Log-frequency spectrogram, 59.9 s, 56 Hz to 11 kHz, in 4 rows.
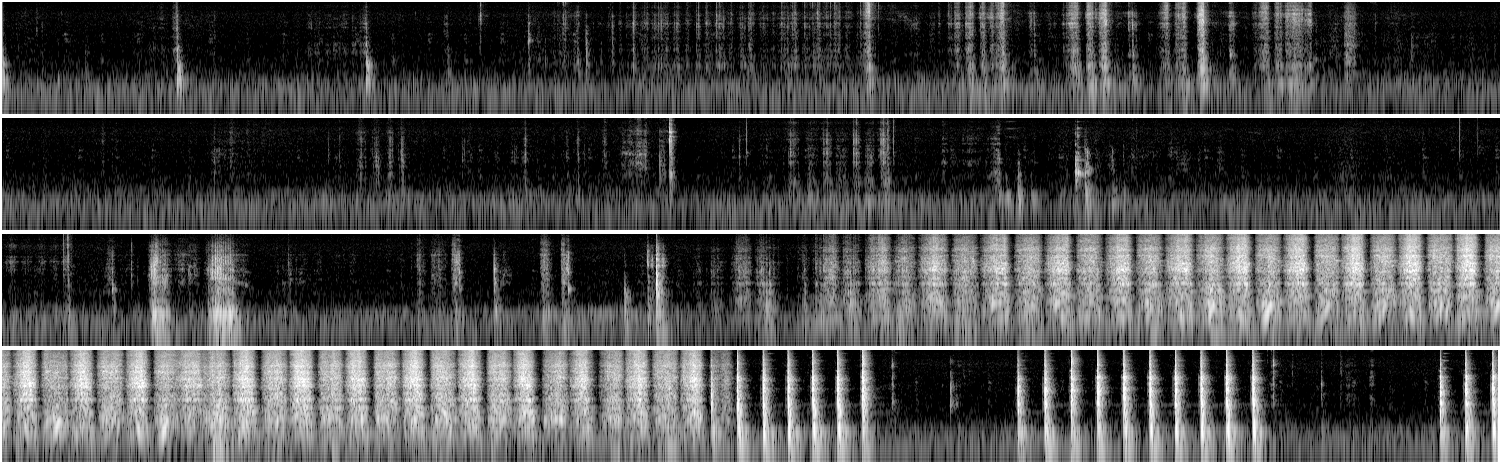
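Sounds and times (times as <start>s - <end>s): hand saw cutting wood: 6.2s - 8.8s, 9.4s - 13.6s, 37.0s - 53.7s.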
